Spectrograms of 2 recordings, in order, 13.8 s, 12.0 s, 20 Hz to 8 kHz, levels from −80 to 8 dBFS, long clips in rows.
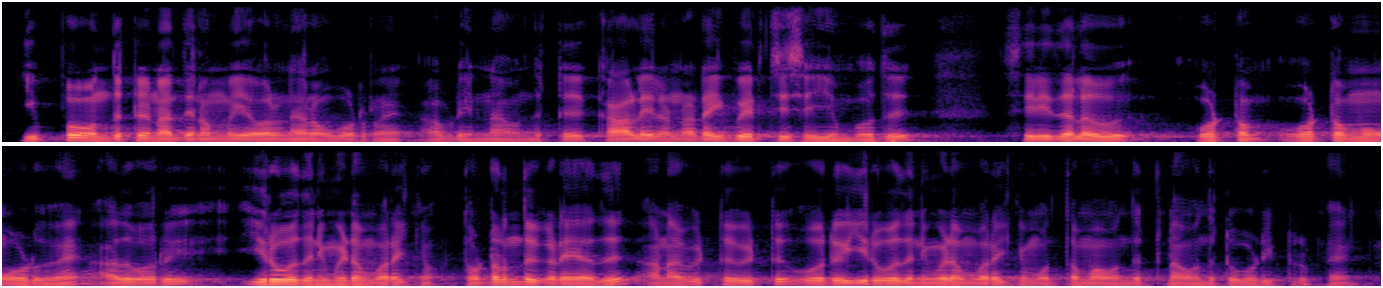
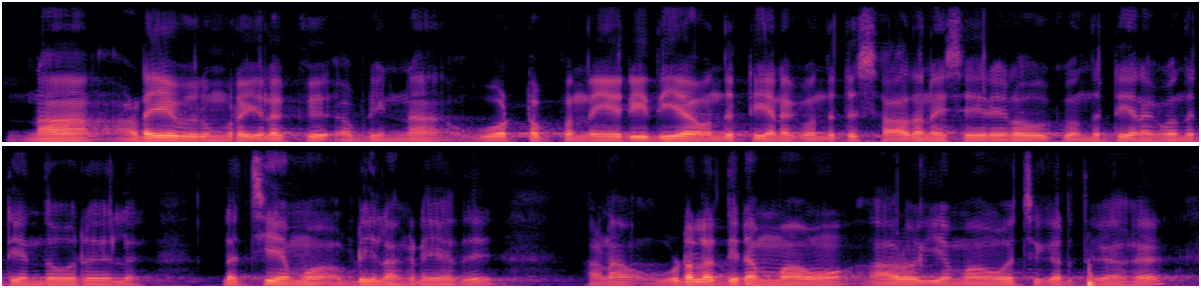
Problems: background sounds at intervals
